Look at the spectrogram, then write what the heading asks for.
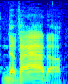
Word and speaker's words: Nevada: I think he holds on to Georgia and Arizona, Florida, Ohio, New Hampshire, Nevada. Pronounced it correctly for anybody watching in Nevada.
